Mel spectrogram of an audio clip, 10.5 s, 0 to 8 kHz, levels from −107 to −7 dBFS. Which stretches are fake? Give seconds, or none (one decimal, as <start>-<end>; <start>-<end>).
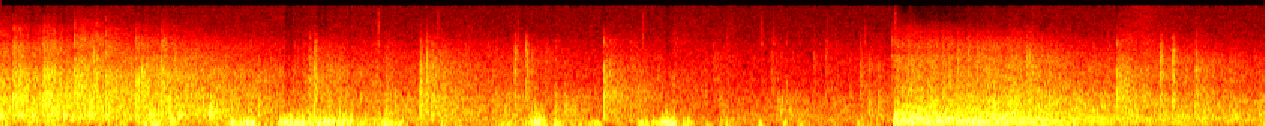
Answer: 8.9-9.6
